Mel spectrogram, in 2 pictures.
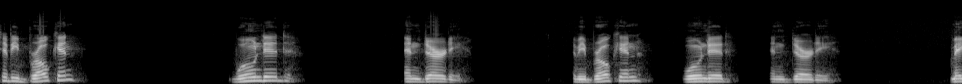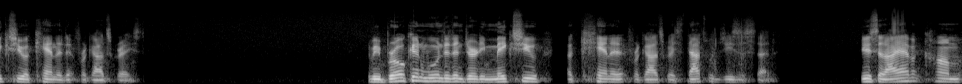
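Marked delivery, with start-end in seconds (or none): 0.0-16.4 spoken slowly, unhurried pace. Speaker addresses listeners who are writing it down, spoken slowly. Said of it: "I'm going to say this slow".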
